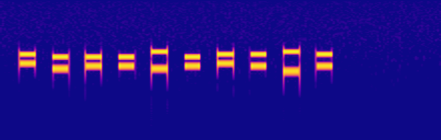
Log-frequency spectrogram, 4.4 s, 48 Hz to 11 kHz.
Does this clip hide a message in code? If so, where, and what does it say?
Yes: DTMF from 0.2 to 3.3 s, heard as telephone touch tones, dialled by machine, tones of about 160 ms. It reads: 0477670838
